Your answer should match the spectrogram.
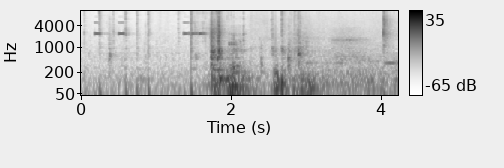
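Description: Electronic door keypad beeping: two short beeps, then one longer beep, followed by loud clunks and clicks as the door is unlatched and pushed open.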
